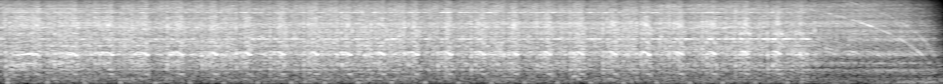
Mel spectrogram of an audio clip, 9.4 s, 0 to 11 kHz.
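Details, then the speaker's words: 2010 Yamaha 25hp four-stroke outboard, formerly locked up, cranking on a compression test with the gauge on the bottom cylinder: 195, the same as the top; steady even whir about three beats a second, matched compression. "at that literally 195 it has dead Ethan compression I mean that's pretty crazy for a motor that was locked up I mean can't believe that even compression"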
